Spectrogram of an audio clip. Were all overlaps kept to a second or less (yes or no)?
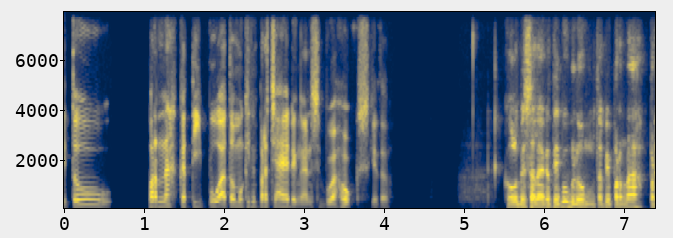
yes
